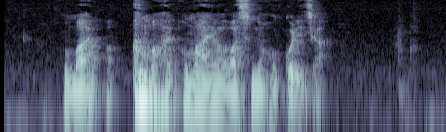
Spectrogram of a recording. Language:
Japanese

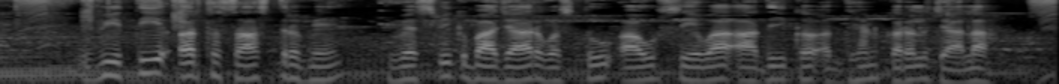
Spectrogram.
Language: Bhojpuri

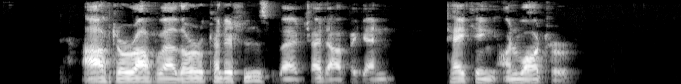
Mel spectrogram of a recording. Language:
English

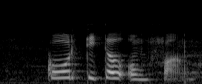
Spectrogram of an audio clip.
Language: Afrikaans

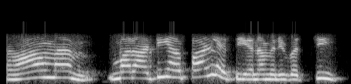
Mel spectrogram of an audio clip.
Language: Urdu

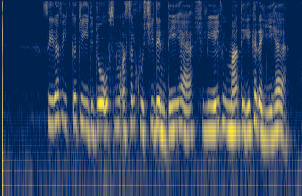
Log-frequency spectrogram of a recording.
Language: Punjabi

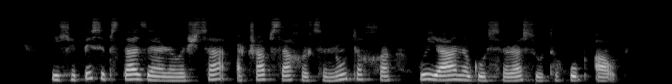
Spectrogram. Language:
Abkhazian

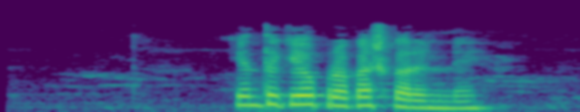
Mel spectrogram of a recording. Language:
Bangla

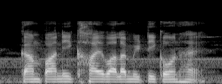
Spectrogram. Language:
Magahi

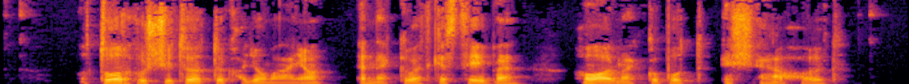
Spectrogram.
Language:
Hungarian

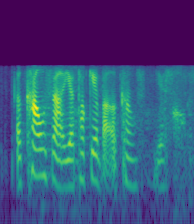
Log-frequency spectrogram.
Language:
English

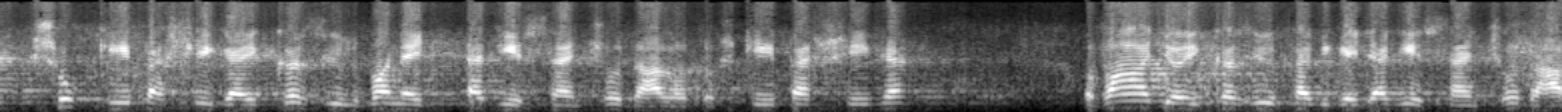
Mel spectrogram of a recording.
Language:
Hungarian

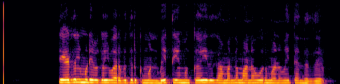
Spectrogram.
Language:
Tamil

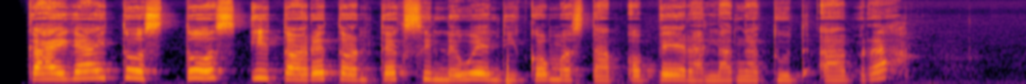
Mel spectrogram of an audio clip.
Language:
Kalenjin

